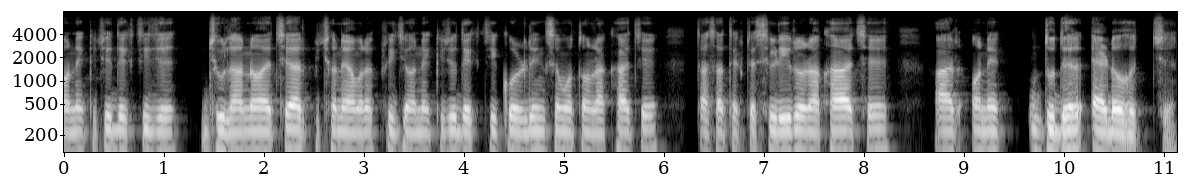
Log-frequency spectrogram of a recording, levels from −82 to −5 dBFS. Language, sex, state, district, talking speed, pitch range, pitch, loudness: Bengali, male, West Bengal, Purulia, 180 wpm, 110-115 Hz, 110 Hz, -19 LUFS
